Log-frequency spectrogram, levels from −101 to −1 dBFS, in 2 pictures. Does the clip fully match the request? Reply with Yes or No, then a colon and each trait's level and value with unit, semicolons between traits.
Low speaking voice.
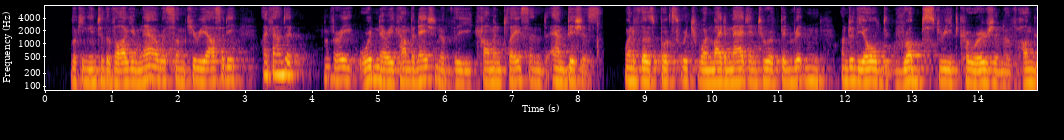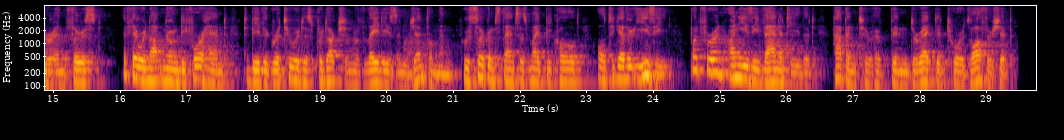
Yes: low, 125 Hz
